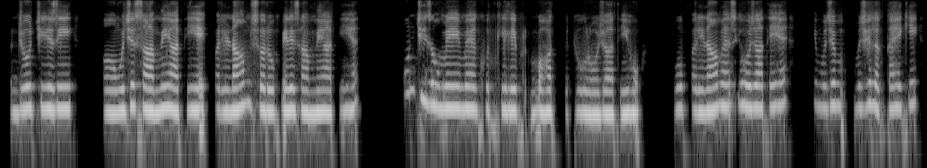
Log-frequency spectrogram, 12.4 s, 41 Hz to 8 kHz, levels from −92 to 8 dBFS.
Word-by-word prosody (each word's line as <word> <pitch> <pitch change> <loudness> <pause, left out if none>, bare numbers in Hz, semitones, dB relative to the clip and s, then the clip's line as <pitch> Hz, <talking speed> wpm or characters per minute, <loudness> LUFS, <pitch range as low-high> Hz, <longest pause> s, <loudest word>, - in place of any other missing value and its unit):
जो 250 +3 0
चीज़ें 265 0 +1 0.5
अ, - - -9
मुझे 245 +3 +2
सामने 255 -1 +4
आती 255 0 +2
हैं, 255 - +6
एक - - -6
परिणाम 250 +4 +1
स्वरूप 245 -2 +1
मेरे 250 0 +4
सामने 235 -1 +2
आती 245 +2 -4
हैं, 260 +2 -2 0.6
उन 440 +3 -10
चीज़ों 300 -6 +1
में 270 0 +4
मैं 260 0 +2
ख़ुद 255 - -8
के 250 - -1
लिए 245 0 +3 0.2
बहुत 240 0 +1 0.2
कठोर 230 +1 -4
हो 220 0 +2
जाती 225 0 0
हूँ। 230 0 +2 0.5
वो 255 - -5
परिणाम 245 +3 +1
ऐसे 280 +1 -3
हो 280 -2 +2
जाते 275 0 -1
हैं 295 +2 -3 0.4
कि 295 - -18
मुझे 275 +1 -4
मुझे 275 0 -7
लगता 260 -1 -3
है 270 0 -1
कि 300 +3 -8
255 Hz, 185 wpm, -22 LUFS, 240-270 Hz, 0.6 s, हैं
